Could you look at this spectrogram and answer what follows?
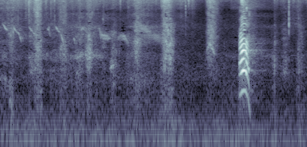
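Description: A dog playing rough gives one short, sharp yip about three seconds in, falling in pitch, over faint scuffling on the grass.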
